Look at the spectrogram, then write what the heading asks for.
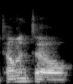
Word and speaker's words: Tomintoul: I actually looked it up before I went on the pronunciation. Tomintoul 16.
